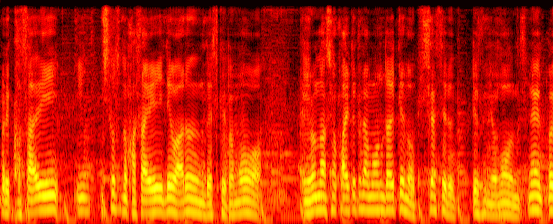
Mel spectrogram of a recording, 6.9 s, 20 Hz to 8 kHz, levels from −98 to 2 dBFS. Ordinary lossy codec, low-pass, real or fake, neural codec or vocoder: none; 7.2 kHz; fake; codec, 44.1 kHz, 3.4 kbps, Pupu-Codec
